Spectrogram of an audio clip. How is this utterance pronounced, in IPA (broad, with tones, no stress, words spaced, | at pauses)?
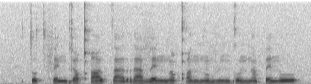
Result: to˧tfɛ˩ŋɡʉ˩˧ʊ̯qʼa˧˥ʊ̯ t̪a˩˧ ra˧˥vɛ˧ŋɡõ˥qʼo˧ ndõ˧˥vʉ˧ ŋɡo˥ndã˧ pɛ˧no˩˧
